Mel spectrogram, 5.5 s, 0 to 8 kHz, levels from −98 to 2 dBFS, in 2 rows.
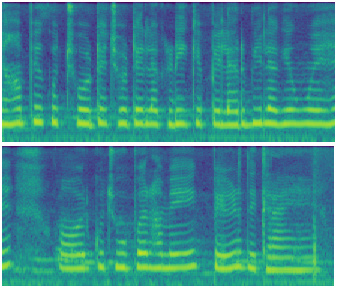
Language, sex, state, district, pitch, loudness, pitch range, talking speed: Hindi, female, Bihar, Katihar, 275 Hz, -16 LUFS, 270-285 Hz, 215 wpm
